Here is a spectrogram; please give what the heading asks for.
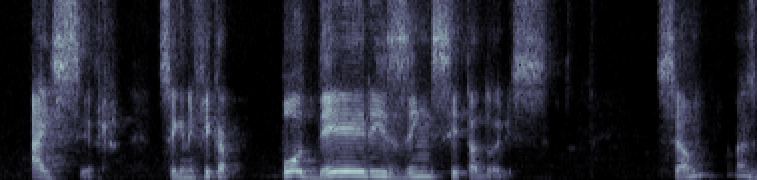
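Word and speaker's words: Æsir: As pessoas, geralmente em português, chamam de Aesir. A pronúncia em nórdico antigo é Aesir.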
